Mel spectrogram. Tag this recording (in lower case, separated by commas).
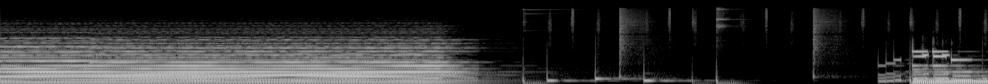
music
